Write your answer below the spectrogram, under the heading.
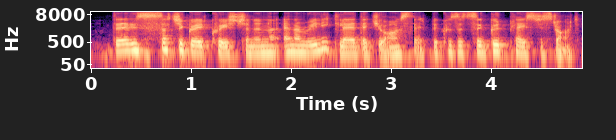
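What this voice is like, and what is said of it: South African accent. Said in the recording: “South ... African accent.”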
